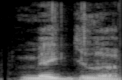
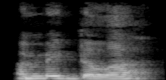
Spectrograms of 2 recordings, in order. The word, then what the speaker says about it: amygdala: knows it's super overwhelmed yeah so the amygdala amigula duh how you say it amygdala yeah okay that's a mouthful for me especially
